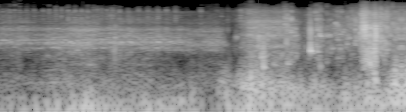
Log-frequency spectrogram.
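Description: Wind rumbling on the microphone, then from about halfway in, water splashing from a hooked brown trout fighting near the surface close to shore.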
